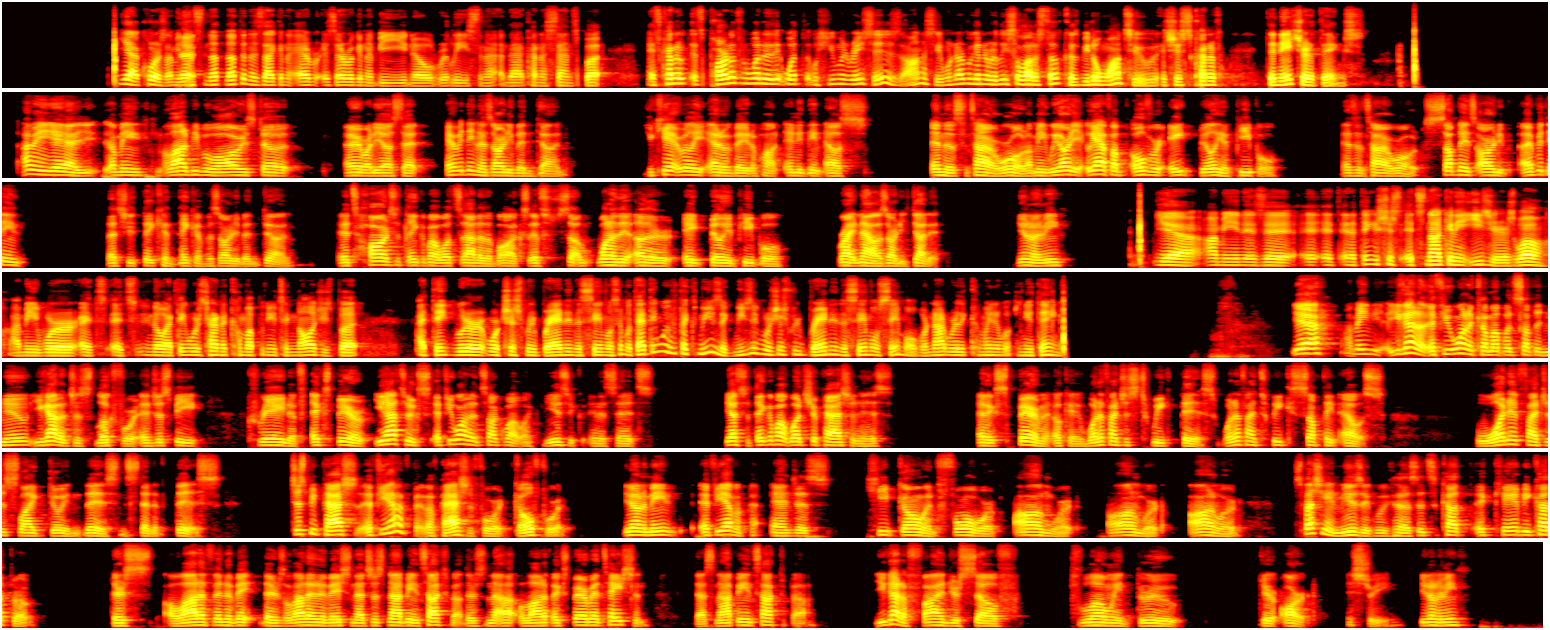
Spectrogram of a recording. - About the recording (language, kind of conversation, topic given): English, unstructured, What scientific breakthrough surprised the world?
- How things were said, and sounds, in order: tapping; other background noise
